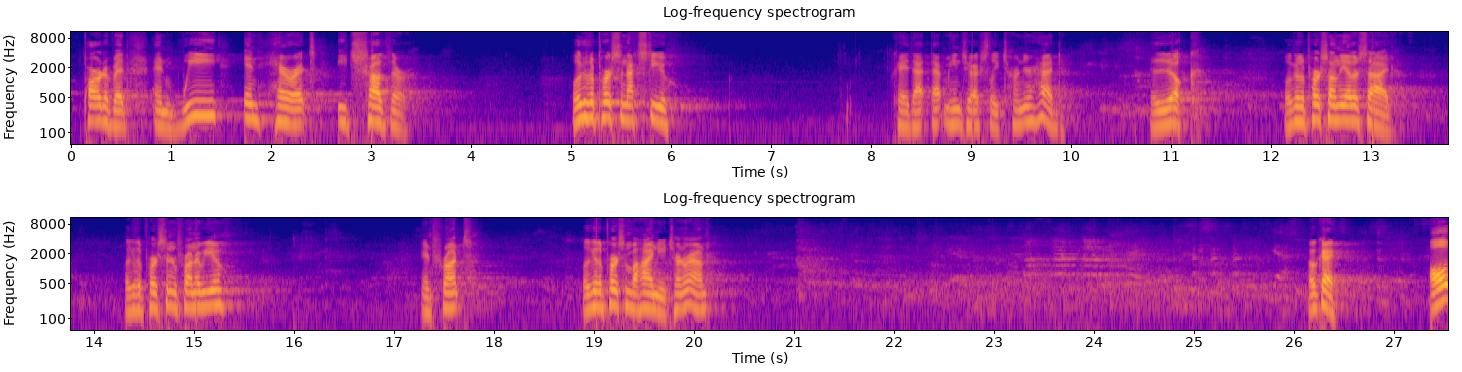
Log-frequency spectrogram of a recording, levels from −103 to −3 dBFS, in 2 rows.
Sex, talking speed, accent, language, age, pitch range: male, 115 wpm, American, English, 40-59, 155-260 Hz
